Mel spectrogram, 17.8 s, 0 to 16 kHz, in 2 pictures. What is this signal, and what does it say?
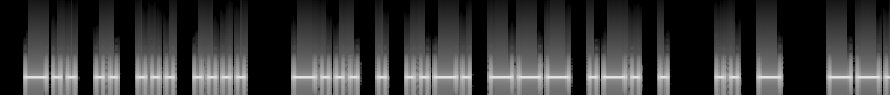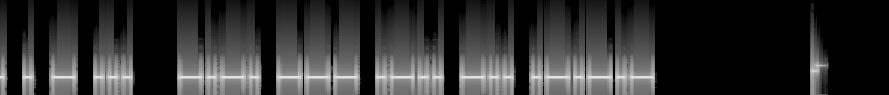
Morse code, heard as a keyed tone, about 17 wpm, 700 Hz. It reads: DISH BEFORE IT GETS COLD.
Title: Sentences from Top 1300 Words 17wpm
